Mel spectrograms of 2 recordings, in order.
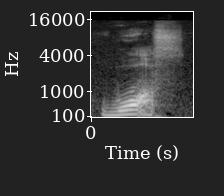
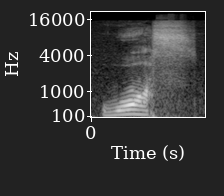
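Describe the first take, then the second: No difference in how they are said.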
